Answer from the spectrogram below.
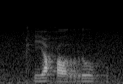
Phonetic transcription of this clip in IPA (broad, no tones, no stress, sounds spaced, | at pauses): ʈʰ i ħ ɔ r u f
